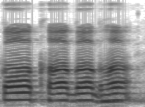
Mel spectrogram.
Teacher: क ख ग घ का कंठ से उच्चारण होता है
